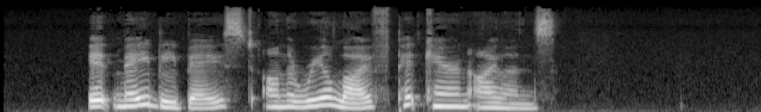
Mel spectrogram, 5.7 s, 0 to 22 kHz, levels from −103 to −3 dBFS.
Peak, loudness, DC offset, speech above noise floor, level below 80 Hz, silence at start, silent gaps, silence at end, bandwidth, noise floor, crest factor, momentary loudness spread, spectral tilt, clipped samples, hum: -4 dBFS; -20 LUFS; under 0.1%; 51 dB; -60 dBFS; 0.65 s; none; 1.55 s; 16 kHz; -70 dBFS; 16 dB; 10 LU; -6.5 dB/octave; under 0.1%; none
